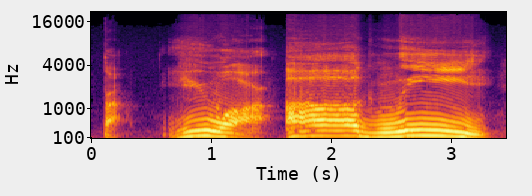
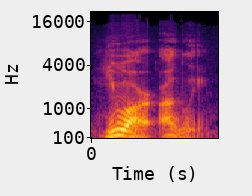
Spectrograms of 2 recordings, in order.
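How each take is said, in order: First: The line is said with strong emotional charge. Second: The line is said flatly, without emotion.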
